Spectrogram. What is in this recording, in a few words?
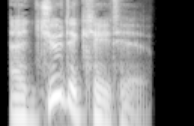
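"adjudicative", British English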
